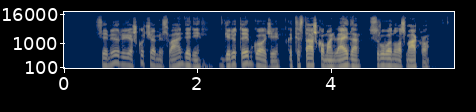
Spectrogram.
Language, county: Lithuanian, Alytus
